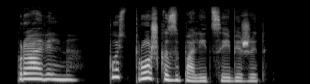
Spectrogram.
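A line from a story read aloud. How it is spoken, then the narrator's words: Calm. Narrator (Russian): спокойно сказала я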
